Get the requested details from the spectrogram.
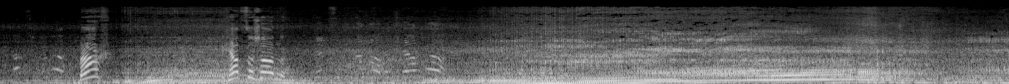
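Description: A sports car accelerates away with a rising engine roar.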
